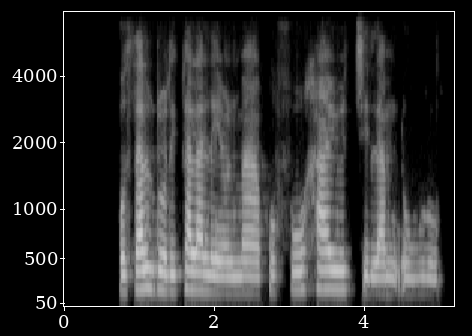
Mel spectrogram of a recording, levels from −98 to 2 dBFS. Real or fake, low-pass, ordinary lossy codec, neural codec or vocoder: real; 7.2 kHz; Opus, 24 kbps; none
